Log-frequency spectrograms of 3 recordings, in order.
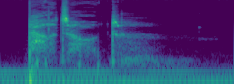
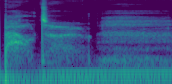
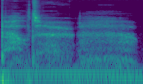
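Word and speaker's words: paletot: on the second syllable patot or may no it's not pronounced that it's pronounced palto a noun a loose Overcoat uh the word is pronounced palto with the stress on the first syllable Balia a noun a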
